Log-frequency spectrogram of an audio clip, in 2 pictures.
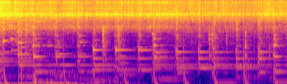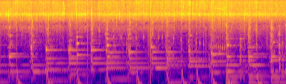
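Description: Diced onion sizzling in hot oil in a frying pan: a steady sizzle that starts suddenly as the onion hits the pan. Background music plays throughout.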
